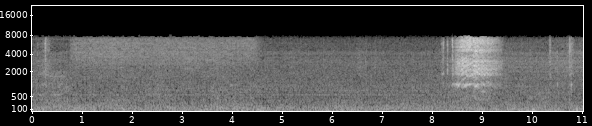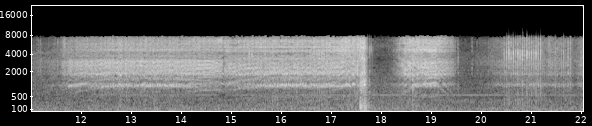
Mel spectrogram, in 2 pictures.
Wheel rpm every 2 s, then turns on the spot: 0, 0, 0, 0, 30, 10, 90, 100, 100, 60, 20.
20-22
